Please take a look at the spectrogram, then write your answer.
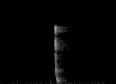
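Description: A single crisp computer mouse click, close and isolated against near silence.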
